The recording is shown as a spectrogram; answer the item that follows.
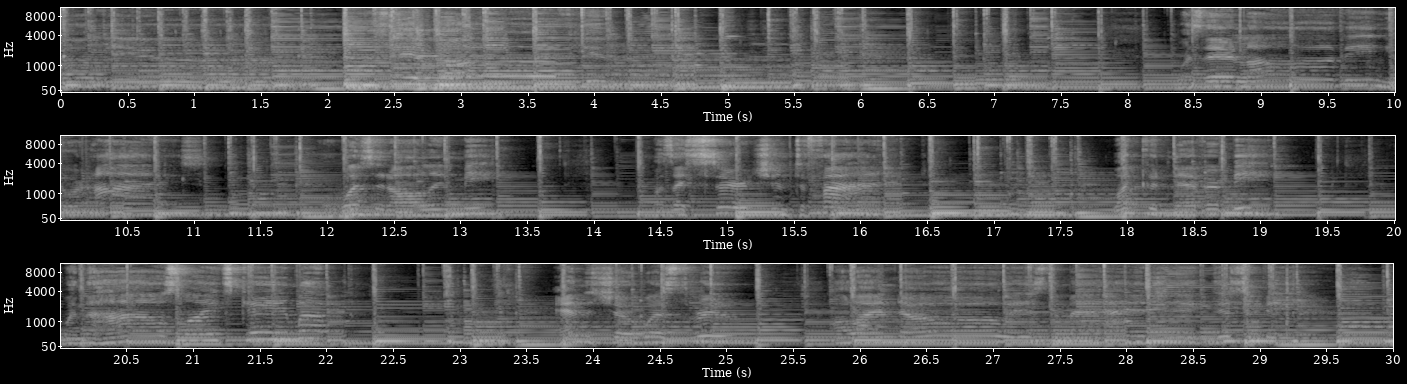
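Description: Acoustic guitar strummed steadily, with a man's voice singing along at intervals.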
